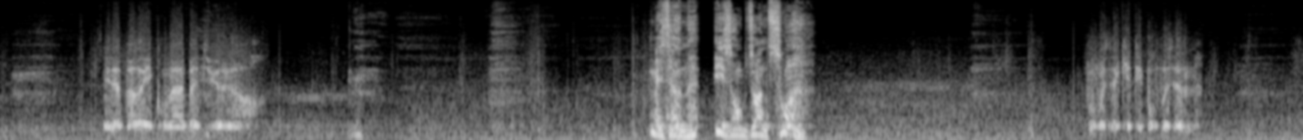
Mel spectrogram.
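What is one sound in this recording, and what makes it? A man speaks calmly through a helmet radio.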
